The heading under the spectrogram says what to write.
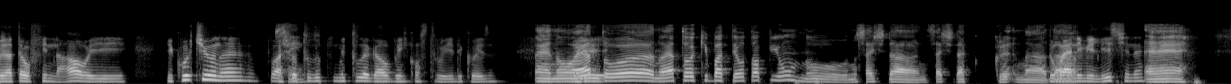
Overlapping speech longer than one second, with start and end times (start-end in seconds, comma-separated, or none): none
